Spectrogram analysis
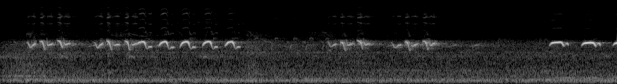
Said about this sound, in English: The tufted titmouse, for example, is a songbird whose anti-raptor warning cries send squirrels and chipmunks running.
